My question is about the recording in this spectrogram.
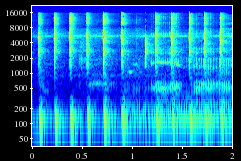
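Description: A plastic spoon stirring coffee quickly in a double-walled glass mug, clicking against the glass about seven times a second.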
